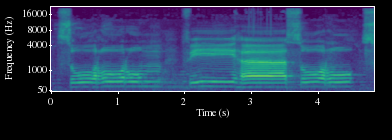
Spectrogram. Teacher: Su-nya tipis dulu, ro-nya baru tebal.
